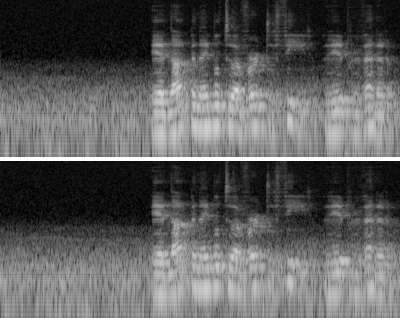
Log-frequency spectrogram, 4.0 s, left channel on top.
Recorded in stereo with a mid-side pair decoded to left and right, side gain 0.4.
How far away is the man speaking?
About 1.3 m.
